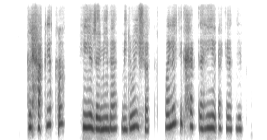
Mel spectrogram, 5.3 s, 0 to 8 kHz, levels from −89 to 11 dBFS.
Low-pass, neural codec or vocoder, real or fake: 7.2 kHz; codec, 24 kHz, 1 kbps, SNAC; fake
